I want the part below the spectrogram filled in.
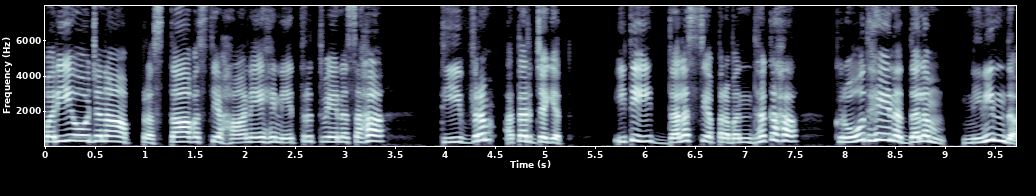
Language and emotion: Sanskrit, angry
